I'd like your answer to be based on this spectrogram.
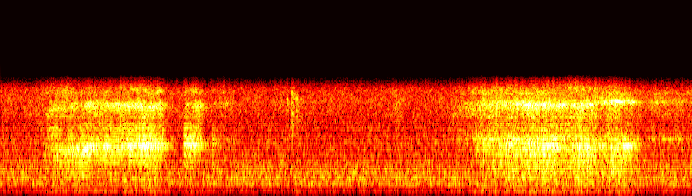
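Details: Snoring recorded on a mobile phone: rough, fluttering breath noises on two long breaths, muffled low-quality sound.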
